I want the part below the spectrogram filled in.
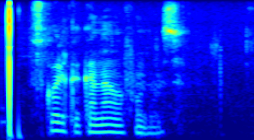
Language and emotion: Russian, neutral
